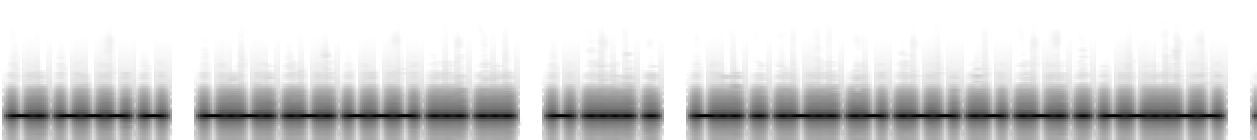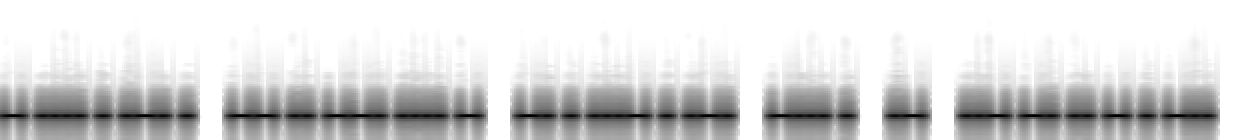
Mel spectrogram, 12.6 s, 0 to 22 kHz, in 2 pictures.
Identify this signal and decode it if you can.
Morse code, heard as a keyed tone, about 40 wpm, 700 Hz. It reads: NOT CROSS THE DELAWARE, THERE MIGHT NEVER BE A UNITED
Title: A Sound Of Thunder 40wpm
